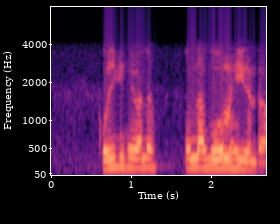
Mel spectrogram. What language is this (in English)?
Punjabi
